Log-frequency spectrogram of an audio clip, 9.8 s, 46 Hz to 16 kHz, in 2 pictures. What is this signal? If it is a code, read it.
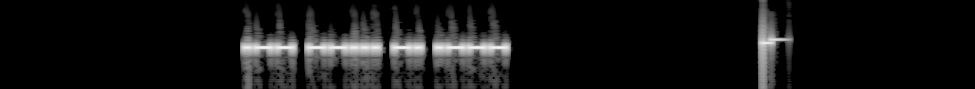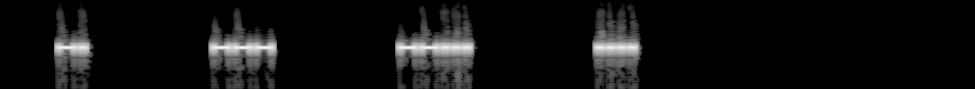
Morse code, heard as a keyed tone, about 44 wpm, spaced as for 19 wpm, 700 Hz. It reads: W7NJ NO7H
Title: USA Call Signs - 4 Characters - 8x Character Spacing - 45wpm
